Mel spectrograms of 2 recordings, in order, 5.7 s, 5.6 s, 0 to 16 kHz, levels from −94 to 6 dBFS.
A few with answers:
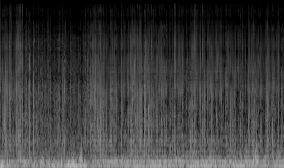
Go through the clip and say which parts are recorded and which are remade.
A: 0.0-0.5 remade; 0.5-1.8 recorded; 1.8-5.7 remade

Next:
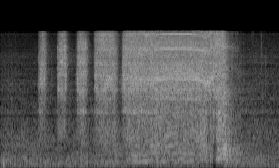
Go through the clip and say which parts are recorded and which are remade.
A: 0.0-3.1 remade; 3.1-4.8 recorded; 4.8-5.6 remade

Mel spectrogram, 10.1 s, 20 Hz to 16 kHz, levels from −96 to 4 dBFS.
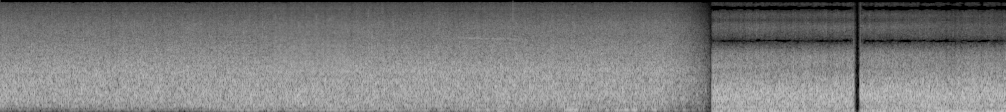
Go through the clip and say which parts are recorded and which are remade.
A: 0.0-2.7 recorded; 2.7-3.5 remade; 3.5-10.1 recorded

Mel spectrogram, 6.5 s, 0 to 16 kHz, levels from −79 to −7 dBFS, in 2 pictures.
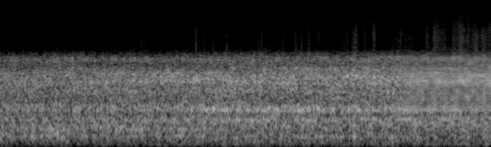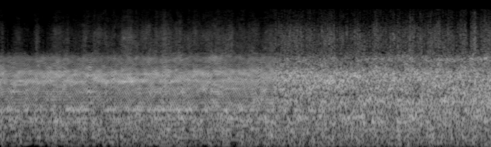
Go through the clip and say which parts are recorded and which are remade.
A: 0.0-2.7 recorded; 2.7-5.1 remade; 5.1-6.5 recorded

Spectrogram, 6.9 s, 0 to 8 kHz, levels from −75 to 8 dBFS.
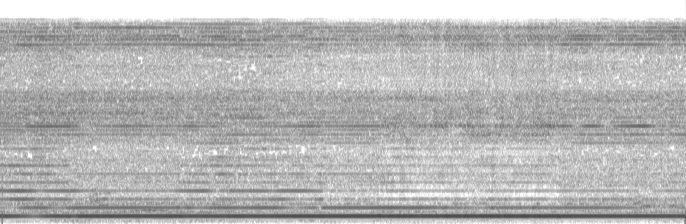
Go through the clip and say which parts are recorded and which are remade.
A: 0.0-3.8 recorded; 3.8-5.6 remade; 5.6-6.9 recorded

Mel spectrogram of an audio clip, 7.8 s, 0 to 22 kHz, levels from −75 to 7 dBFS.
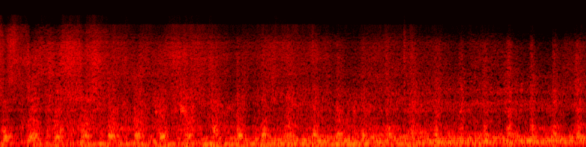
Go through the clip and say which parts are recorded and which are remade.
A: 0.0-6.1 remade; 6.1-7.1 recorded; 7.1-7.8 remade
